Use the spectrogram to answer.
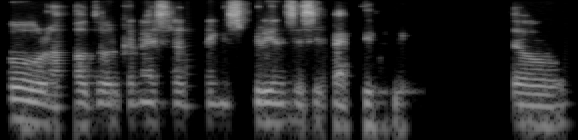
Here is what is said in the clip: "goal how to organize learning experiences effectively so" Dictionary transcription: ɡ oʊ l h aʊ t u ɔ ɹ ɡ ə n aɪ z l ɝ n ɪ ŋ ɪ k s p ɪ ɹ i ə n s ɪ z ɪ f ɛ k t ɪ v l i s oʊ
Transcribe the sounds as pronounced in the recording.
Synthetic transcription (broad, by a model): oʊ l h aʊ t u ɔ ɹ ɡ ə n aɪ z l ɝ ɪ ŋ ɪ k s p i ɹ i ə n s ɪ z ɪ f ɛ k t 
